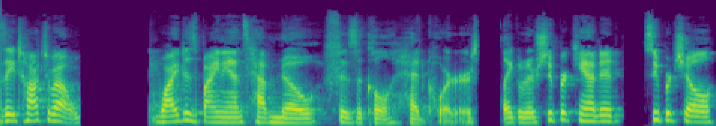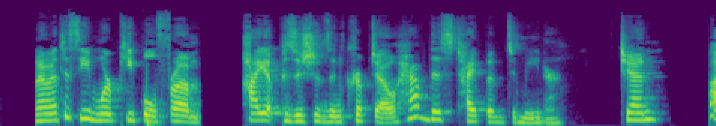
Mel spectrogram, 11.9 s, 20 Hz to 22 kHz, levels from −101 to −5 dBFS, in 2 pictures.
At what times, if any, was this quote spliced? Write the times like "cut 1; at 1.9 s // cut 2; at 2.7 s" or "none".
cut 1; at 4.2 s // cut 2; at 6.4 s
